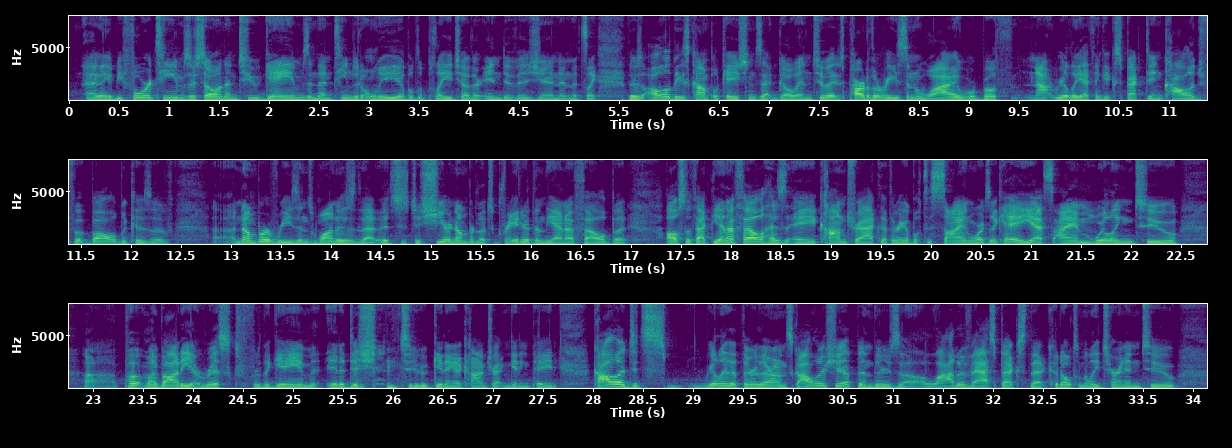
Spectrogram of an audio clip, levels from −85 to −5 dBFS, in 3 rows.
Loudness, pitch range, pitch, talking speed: -27 LUFS, 130-155 Hz, 145 Hz, 230 wpm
